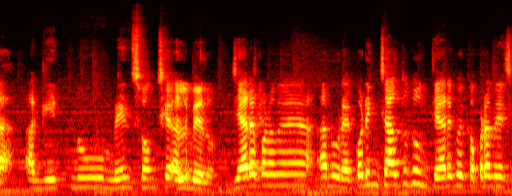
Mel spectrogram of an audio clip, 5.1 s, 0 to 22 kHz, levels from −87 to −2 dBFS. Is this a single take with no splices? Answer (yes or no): no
